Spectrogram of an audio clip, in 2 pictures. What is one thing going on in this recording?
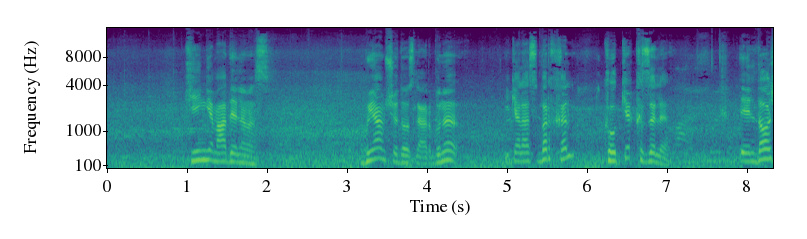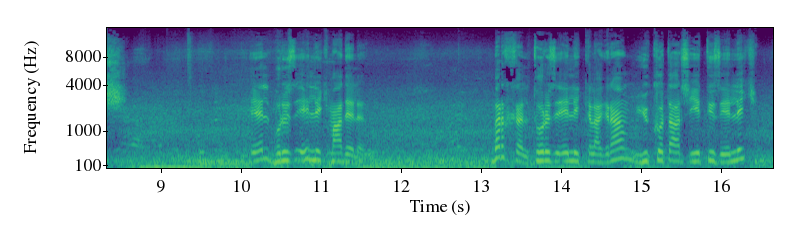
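A man talks close by, steadily explaining with animation.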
